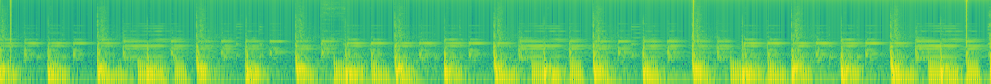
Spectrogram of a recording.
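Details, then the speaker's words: Hearing test tone sweep that starts at a very high pitch: a very high-pitched test tone fades in and slowly glides downward, with soft low thumping underneath. "มันจะเริ่มต้นจากระดับเสียงที่สูงมากเรามาดูกันว่าคุณจะได้ยินเสียงไหนก่อนและคุณจะได้ยินเสียงไหน"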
